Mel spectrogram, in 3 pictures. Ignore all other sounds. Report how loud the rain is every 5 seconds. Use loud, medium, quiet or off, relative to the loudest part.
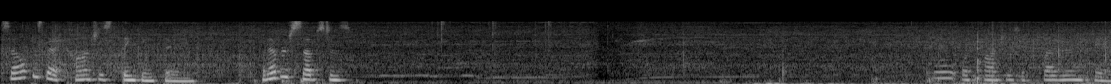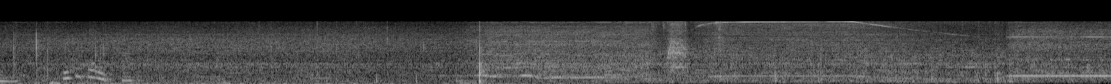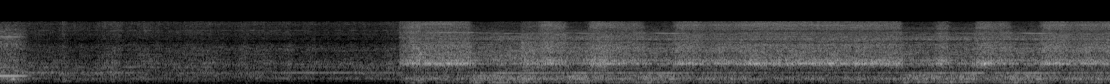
medium, medium, loud, loud, loud, off, off.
